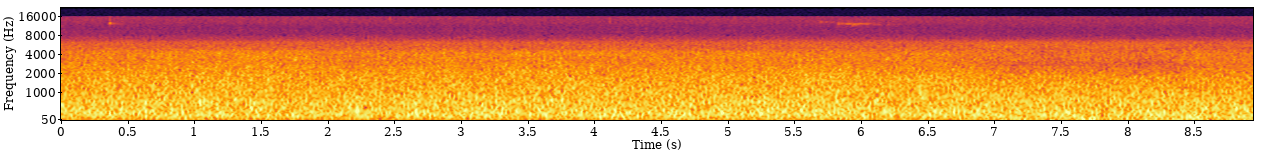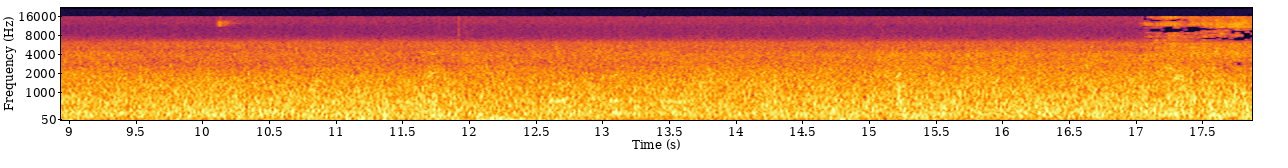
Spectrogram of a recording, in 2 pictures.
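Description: Steady rush of river whitewater heard from a kayak on the water.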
